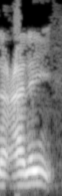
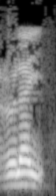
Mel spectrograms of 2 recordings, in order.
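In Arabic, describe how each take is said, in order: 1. الحركة الأولى هي صوت 'a' مفتوح. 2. الحركة الأولى هي صوت 'u' مدوّر. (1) "بالفتح" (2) "وبضمها"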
